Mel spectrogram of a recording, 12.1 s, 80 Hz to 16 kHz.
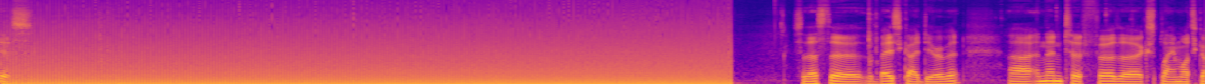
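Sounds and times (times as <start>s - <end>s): buzzy synth tone changing pitch: 0.0s - 7.4s.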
